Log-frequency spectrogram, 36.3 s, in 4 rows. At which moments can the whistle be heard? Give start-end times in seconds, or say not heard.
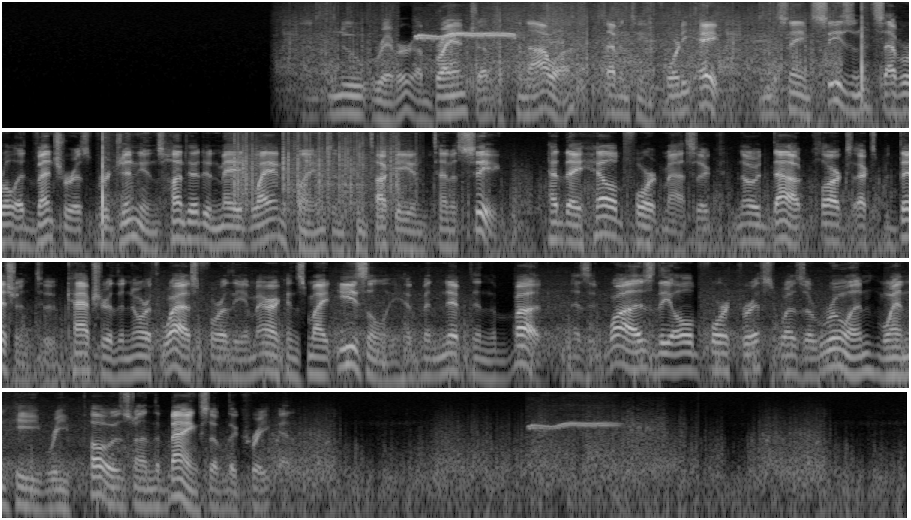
4.1-5.7, 32.5-33.5.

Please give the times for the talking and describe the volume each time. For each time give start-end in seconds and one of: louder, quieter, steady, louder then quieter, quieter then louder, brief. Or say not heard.
3.0-30.1 steady.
